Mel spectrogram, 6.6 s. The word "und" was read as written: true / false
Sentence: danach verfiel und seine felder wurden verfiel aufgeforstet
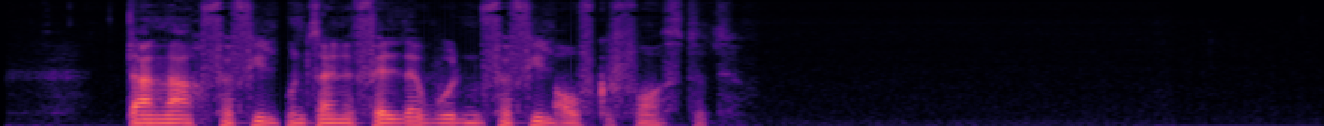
true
